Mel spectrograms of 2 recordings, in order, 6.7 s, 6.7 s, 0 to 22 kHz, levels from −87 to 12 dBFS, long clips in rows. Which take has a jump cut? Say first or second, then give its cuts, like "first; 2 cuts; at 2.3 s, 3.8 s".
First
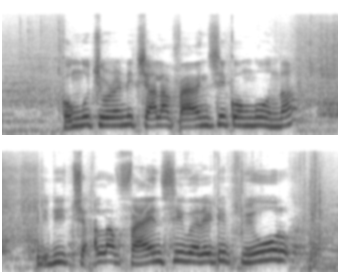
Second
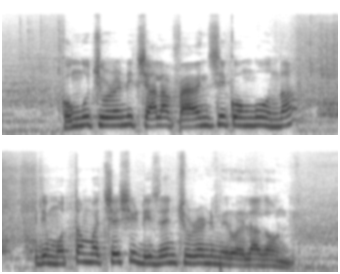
first; 1 cut; at 3.5 s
